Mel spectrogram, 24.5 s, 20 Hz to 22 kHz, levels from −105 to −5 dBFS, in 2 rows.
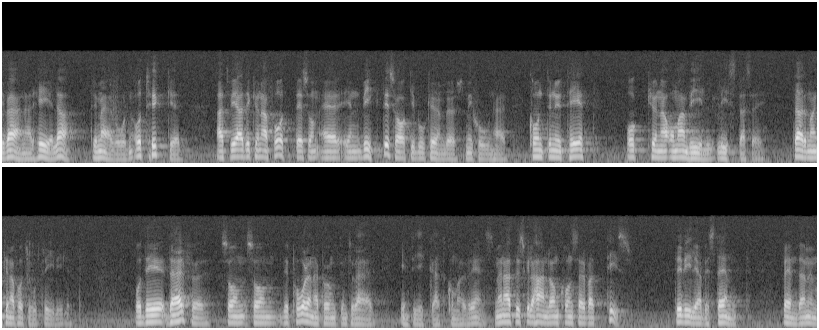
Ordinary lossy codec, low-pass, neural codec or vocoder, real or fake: MP3, 48 kbps; 7.2 kHz; none; real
